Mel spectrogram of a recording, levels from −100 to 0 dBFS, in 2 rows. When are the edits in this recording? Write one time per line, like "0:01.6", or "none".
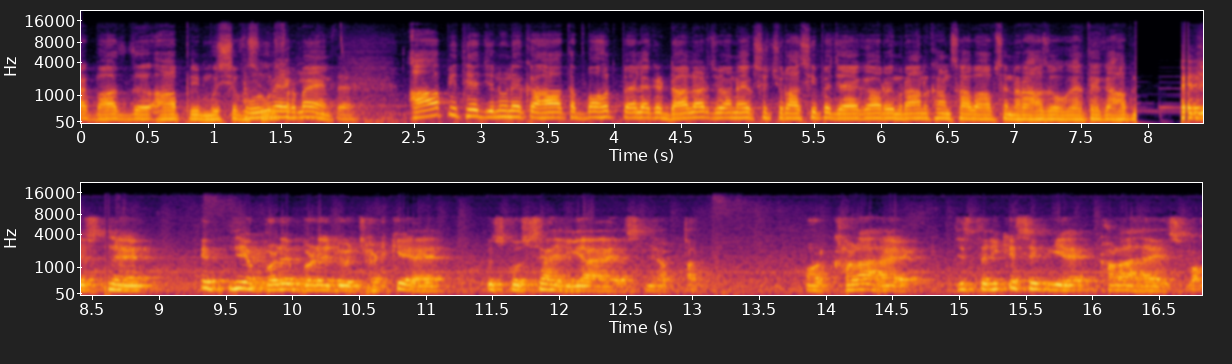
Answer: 0:08.0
